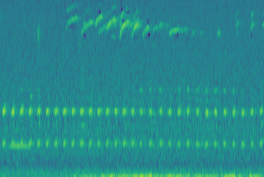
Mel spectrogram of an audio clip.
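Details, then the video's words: Southern red-billed hornbill (Tockus rufirostris) in Kruger National Park giving a rapid, steady, insistent series of clucking, hollow notes, about two per second, while higher twittering birds chatter in the background. "Southern Red-billed Hornbill (Tockus rufirostris) Bird Call"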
